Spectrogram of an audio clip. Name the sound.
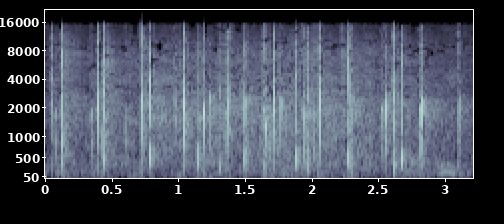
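round of applause at a press conference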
